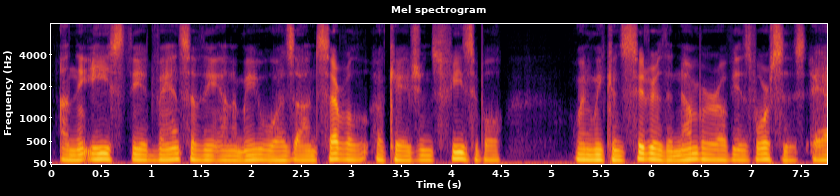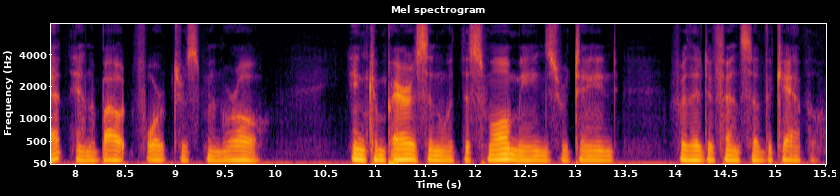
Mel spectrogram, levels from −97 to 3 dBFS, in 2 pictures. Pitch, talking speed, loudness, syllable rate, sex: 105 Hz, 150 wpm, -18 LUFS, 4.9 syllables/s, male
